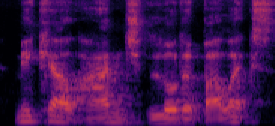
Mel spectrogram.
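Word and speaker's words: Michel-Ange Balikwisha: the same as you, but it's actually we're both wrong. We're both wrong. It's Mikael Ange Lodabalics. That's how you pronounce it.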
